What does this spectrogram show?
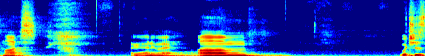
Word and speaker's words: gneiss: I think it's actually pronounced nice.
